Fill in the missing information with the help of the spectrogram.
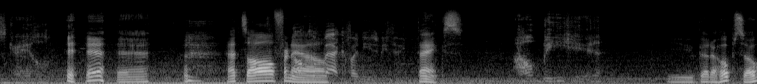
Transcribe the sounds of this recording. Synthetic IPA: skeɪlˠ | æjæ | ðætsɔlˠfə˞naʊækɨ̥faɪniɾɛniθɪ̃ŋθæ̃ŋks | aɪlˠbihiɹ | jɨbɛɾəɦoʊpsoʊ

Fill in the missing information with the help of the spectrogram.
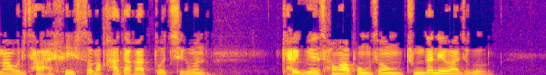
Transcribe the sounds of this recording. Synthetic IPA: mauɾitahaɭs͈uis͈ʌmakhʰadaɡat͈ot͡ɕiɡɯmɯn | keɭɡuensʰʌŋɦwapoŋsʰoŋt͡ɕuŋdanekad͡ʑiɡo

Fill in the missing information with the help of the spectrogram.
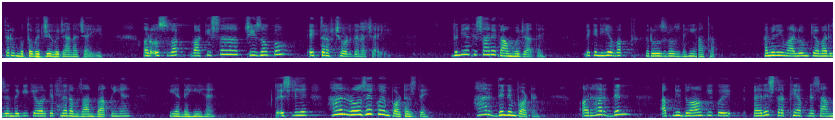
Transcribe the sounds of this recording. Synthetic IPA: ɪk̚t̪ɐɾəfmʊt̪əʋəd͡ʒːeɦod͡ʒaːnat͡ʃa̰ːɦḭḛː | ɔːɾʊsʋɐq̚t̪baːkisɐb̚t͡ʃiːzõko | eːk̚t̪ɐɾəft͡ʃʰoːɽd̪eːnat͡ʃa̰ːɦḭḛː | d̪ʊnijakesaːɾekaːmɦod͡ʒa̰ːt̪ḛɦɛ̃ː | leːkɪnjeʋɐq̚t̪ɾoːzɾoːznɐɦĩaːt̪ʰa | hɐmẽnɐɦĩmaːluːmkeɦɐmaːɾizɪ̃nd̪əɡikeɔːɾkɪt̪neɾɐmzaːnbaːqiɦɛ̃ | janɐɦĩɦɛ̃ː | t̪oɪsliehɐɾːoːzekoɪ̃mpɔːɾʈə̃nsd̪ẽː | hɐɾd̪ɪnɪ̃mpɔːɾʈə̃ɳʈ | ɔːɾɦɐɾd̪ɪn | ɐ̰pnid̪ʊaːõkikoːifɛɦɾɪst̪ɾɐkʰːẽɐpnesaːm

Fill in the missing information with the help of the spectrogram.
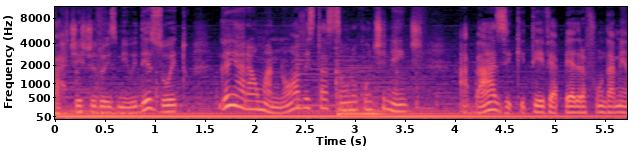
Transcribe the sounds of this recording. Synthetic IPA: aɾt͡ʃiɾd͡ʒɪd̪ojzmiwid̪ezojt̪ʊ̥ | ɡɐ̃ɲaɾaũmɐnɔvɐɪst̪asɐ̃w̃nʊkõt͡ʃinẽnt͡ʃɪ̥ | a̰bazɪkɪt̪evɪapɛd̪ɾɐfũd̪ɐmẽ

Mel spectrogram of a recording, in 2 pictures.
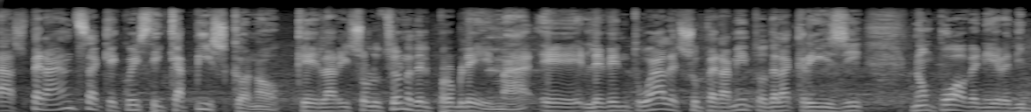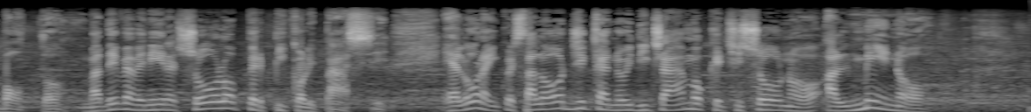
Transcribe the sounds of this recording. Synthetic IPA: laspeɾant̪sakekːwest̪ikapiskono̰kelaɾisolut̪sːjoːned̪elpɾoblɛːma̰ʔelevent̪uaːlesupeɾament̪od̪elːakɾiːzi | nompwɔavːeniːɾed̪ibɔ̰t̪ːo̰mad̪ːɛːveaveniːɾesoːloperpikːolipa̰sːḭ | ealːoːɾaiŋkwest̪alɔːd͡ʒikanojd̪it͡ʃaːmoket͡ʃisoːnoalmeːno

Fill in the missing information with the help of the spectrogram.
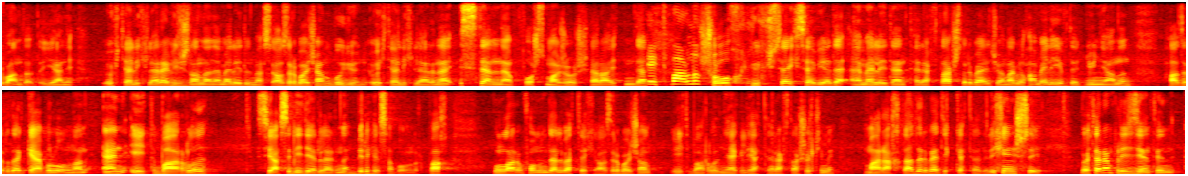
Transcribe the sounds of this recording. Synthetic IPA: vɑ̰nd̪ɑ̰d̪ɯ̰jæːni | ø̞çt̪ʰæliçlæɾæviʒd̪ɑnlɑnæmæle̞d̪ilmæsiɑ̰zæɾbɑjd͡ʒɑnbuɟynø̞çt̪ʰæliçlæɾinæʔist̪ælinænfo̞ɾsmɑʒo̞ɾʃæɾɑːjit̪ʰind̪æet̪bɑɾlˠɯt͡ʃʰo̞χjycsæçsævijæd̪æʔæmæle̞d̪ænt̪ʰæɾæfd̪ɑʃd̪ɯɾvæd͡ʒɑnɑbilˠɦɑmelije̞vd̪æd̪ynjɑnɯn | hɑːzɯɾd̪ɑɡæːbulˠo̞lˠunɑnæne̞jt̪ʰibɑɾlˠɯ | sijɑːsiliːd̪e̞ɾlæɾind̪ænbiɾiɦe̞sɑbo̰lˠṵnuɾbɑχ | b̥unlˠɑɾɯnfod̪und̪ɑælbæt̪ʰːæcʰiɑ̰zæɾbɑjd͡ʒɑnejt̪ʰibɑɾlˠɯnæɡlijɑt̪ːʰæɾæft̪ɑʃɯcʰimi | mɑɾɑχd̪ɑd̪ɯɾvæd̪ikːæt̪ʰd̪æd̪iɾicʰind͡ʒi̥si | møht̪ʰæɾæmpʰɾe̞zid̪e̞nt̪ʰin

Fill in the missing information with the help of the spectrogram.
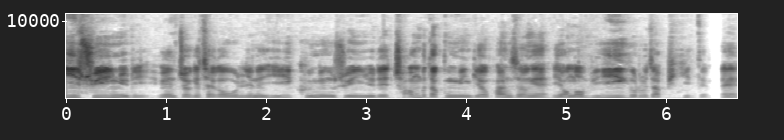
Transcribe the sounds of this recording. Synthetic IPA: isʰuinuɾḭɥe̞nt͡ɕ͈ʌɡit͡ɕe̞ɡaoʎːinɯnikɯmjuŋsʰuinːuɾit͡ɕʌmbudakuŋminɡiʌkwansʰʌŋe̞jʌŋʌbɥiːɡɯɾot͡ɕapʰi̥ɡit͈e̞mune̞

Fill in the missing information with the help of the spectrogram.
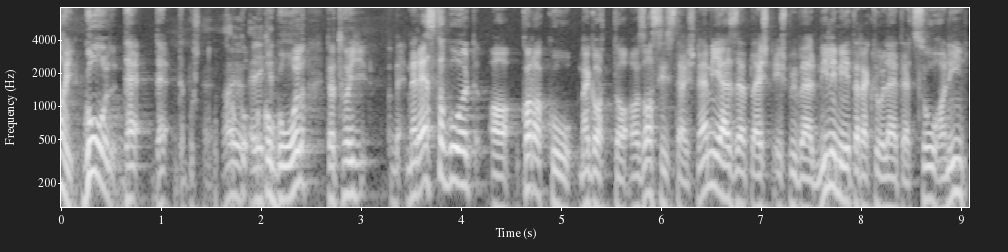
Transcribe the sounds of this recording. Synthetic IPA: ɒjɡoːld̪ɛd̪ɛd̪ɛmoʃt̪kokːorɡoːlt̪æːt̪ho̞ɟ | ɛmɛɾɛst̪ɒɡoːlt̪ɒkɒɾɒkoːmɛɡɒt̪ːɒʔɒzɒsist̪ɛ̃nʃnɛmjɛlzɛt̪lɛʃt̪eːʃmivɛlmilːimeːt̪ɛɾɛkrøːlːɛɦɛt̪ɛt̪soːɦɒnint͡ʃ

